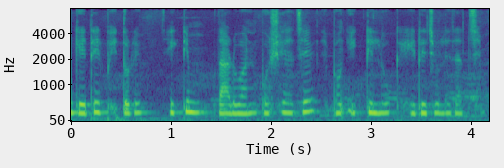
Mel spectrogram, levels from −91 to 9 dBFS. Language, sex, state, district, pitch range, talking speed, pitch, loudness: Bengali, female, West Bengal, Cooch Behar, 235-255 Hz, 170 wpm, 245 Hz, -16 LUFS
